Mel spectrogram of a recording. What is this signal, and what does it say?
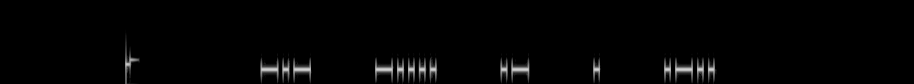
Morse code, heard as a keyed tone, about 22 wpm, spaced as for 10 wpm, 700 Hz. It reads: K6AEL
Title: USA Call Signs - 5 Characters - 4x Character Spacing - 22wpm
